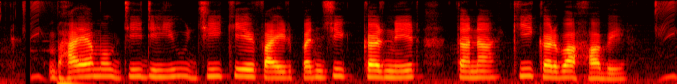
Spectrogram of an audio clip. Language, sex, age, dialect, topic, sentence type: Magahi, male, 25-30, Northeastern/Surjapuri, banking, statement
